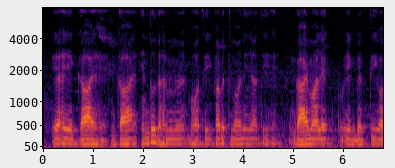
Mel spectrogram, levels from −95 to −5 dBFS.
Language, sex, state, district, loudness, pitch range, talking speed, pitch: Hindi, male, Uttar Pradesh, Jalaun, -40 LUFS, 95-100 Hz, 175 wpm, 100 Hz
